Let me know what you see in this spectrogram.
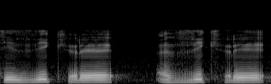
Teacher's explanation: الذكرى هنا الكاف حرف شديد ومهموس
